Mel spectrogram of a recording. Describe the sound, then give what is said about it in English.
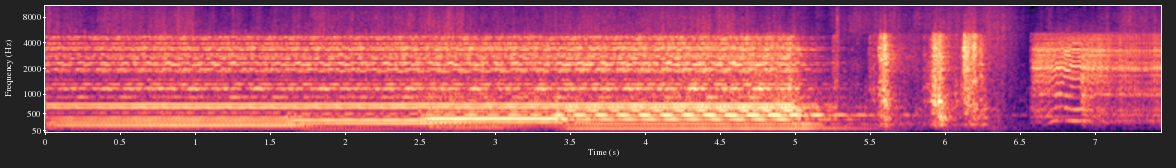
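The squeaking door of the Inner Sanctum Mysteries radio program: a loud, long-drawn creak that shifts in pitch in stepped stages, then a few sharp rattling bursts and a short rising squeal at the end. No one speaks. “When you heard the sound of the squeaking door, it was exactly 30 seconds past the hour for murder.”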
